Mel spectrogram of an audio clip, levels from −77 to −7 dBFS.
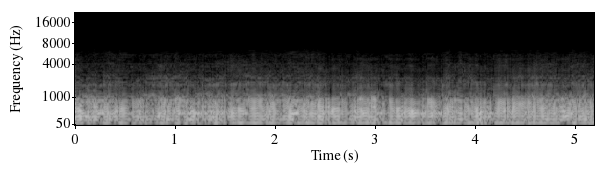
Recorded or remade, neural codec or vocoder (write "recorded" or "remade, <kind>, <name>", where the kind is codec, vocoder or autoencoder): remade, vocoder, HiFi-GAN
